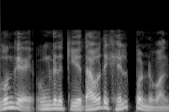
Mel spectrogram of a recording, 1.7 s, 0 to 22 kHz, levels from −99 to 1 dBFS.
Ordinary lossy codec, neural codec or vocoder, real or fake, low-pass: none; codec, 16 kHz, 2 kbps, FreqCodec, larger model; fake; 7.2 kHz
